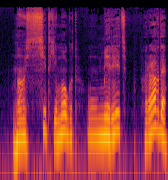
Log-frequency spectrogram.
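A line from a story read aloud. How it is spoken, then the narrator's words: Cautious, stumbling speech. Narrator (Russian): спросил он осторожно, проклиная свою закоченевшую, запинающуюся речь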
